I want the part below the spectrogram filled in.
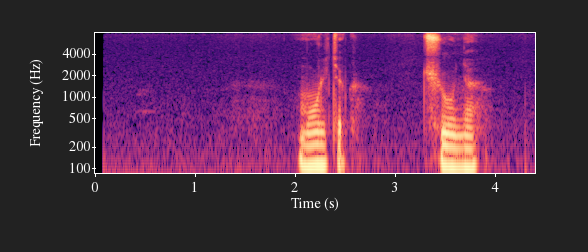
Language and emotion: Russian, neutral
